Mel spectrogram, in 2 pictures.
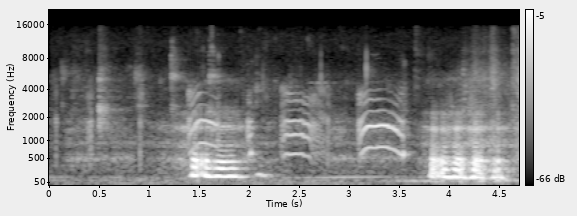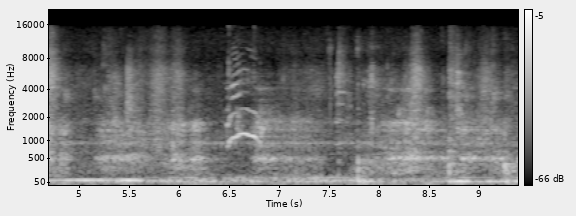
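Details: Five 11-day-old baby kittens, just opening their eyes for the first time, give high, arched mews that rise and fall, four separate calls spread over nine seconds, with a louder low, rough burst in between and quiet background noise.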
